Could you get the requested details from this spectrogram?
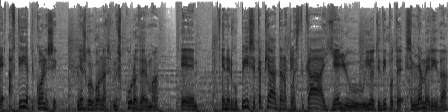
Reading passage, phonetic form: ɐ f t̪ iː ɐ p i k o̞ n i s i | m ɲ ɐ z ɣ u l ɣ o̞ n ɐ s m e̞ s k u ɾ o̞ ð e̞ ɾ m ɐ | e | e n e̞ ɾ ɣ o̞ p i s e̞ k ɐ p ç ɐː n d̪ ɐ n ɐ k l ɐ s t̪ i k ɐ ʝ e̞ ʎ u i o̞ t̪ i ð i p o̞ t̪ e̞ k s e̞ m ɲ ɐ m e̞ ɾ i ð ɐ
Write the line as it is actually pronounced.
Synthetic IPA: ɐ f t̪ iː ɐ p i k o̞ n i s i | m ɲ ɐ z ɣ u ɾ ɣ o̞ n ɐ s m e̞ s k u ɾ o̞ ð e̞ ɾ m ɐ | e | e n e̞ ɾ ɣ o̞ p iː s e̞ k ɐ p ç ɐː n d̪ ɐ n ɐ k l ɐ s t̪ i k ɐ ʝ e̞ ʎ u i o̞ t̪ i ð i p o̞ t̪ e̞ s e̞ m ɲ ɐ m e̞ ɾ i ð ɐ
